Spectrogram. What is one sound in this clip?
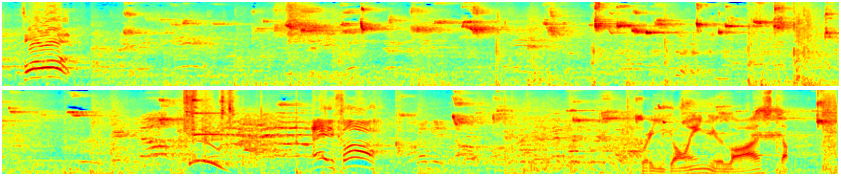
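Sneakers squeak sharply on the court floor.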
